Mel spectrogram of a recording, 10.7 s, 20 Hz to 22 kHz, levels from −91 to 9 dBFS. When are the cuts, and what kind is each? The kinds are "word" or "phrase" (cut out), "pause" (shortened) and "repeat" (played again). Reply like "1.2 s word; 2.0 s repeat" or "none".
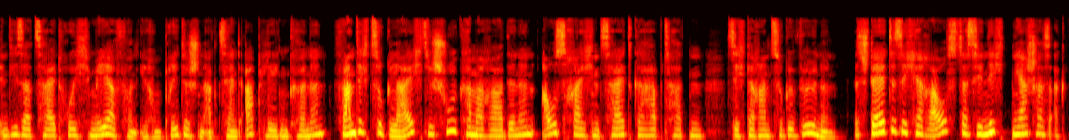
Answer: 3.3 s pause; 4.2 s word; 8.5 s pause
